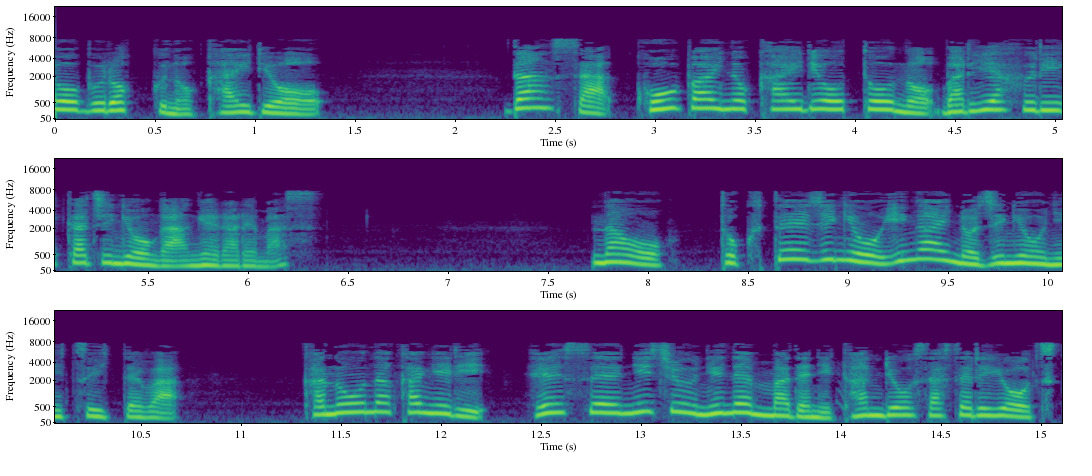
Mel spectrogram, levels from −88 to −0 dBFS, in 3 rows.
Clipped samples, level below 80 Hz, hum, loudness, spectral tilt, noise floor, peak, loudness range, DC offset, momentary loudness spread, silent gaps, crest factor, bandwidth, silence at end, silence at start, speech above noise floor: under 0.1%; -62 dBFS; none; -21 LUFS; -6.5 dB/octave; -64 dBFS; -6 dBFS; 4 LU; under 0.1%; 7 LU; none; 16 dB; 8 kHz; 0.05 s; 0 s; 44 dB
